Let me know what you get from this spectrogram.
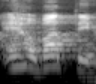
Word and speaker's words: ヤーウェ: でおそらくはっきりとしてないんですけども、ヤーウェっていうふうに言われるのが正しいんじゃないか、正しい発音じゃないかというふうに一般的に言われています。中にはエホバっていうふうに発音する人たちもいます。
